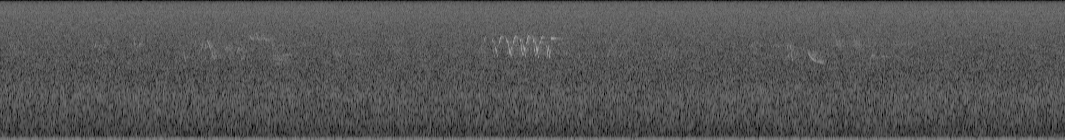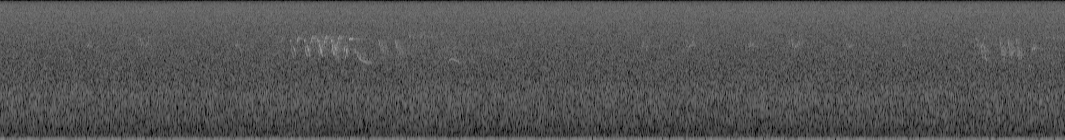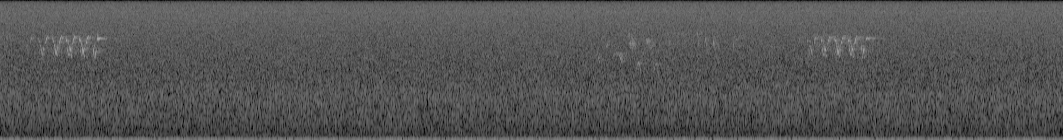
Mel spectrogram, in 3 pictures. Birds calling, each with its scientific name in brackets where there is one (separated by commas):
MacGillivray's Warbler (Geothlypis tolmiei), Fox Sparrow (Passerella iliaca), Green-tailed Towhee (Pipilo chlorurus), Dusky Flycatcher (Empidonax oberholseri)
